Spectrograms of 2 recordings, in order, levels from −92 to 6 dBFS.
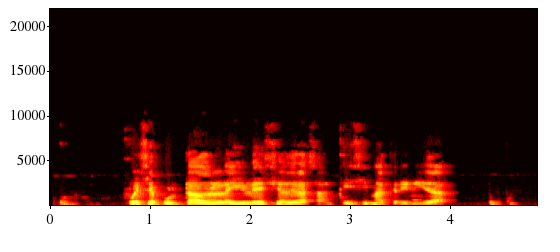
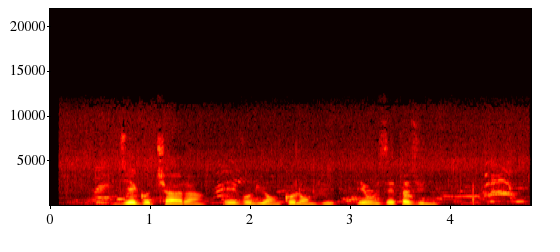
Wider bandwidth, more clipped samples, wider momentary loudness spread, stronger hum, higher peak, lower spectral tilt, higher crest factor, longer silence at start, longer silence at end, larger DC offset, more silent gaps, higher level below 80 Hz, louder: second, 7.6 kHz vs 11 kHz; neither; second, 13 LU vs 21 LU; neither; first, -2 dBFS vs -6 dBFS; about the same, -7 dB/octave vs -6.5 dB/octave; about the same, 18 dB vs 22 dB; second, 0.1 s vs 0.45 s; first, 0.4 s vs 0.05 s; neither; neither; first, -48 dBFS vs -80 dBFS; first, -18 LUFS vs -27 LUFS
